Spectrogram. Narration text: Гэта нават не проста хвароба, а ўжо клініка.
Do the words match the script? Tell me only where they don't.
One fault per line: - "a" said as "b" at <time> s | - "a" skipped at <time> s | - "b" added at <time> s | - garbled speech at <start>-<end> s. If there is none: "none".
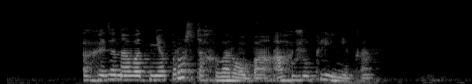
none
